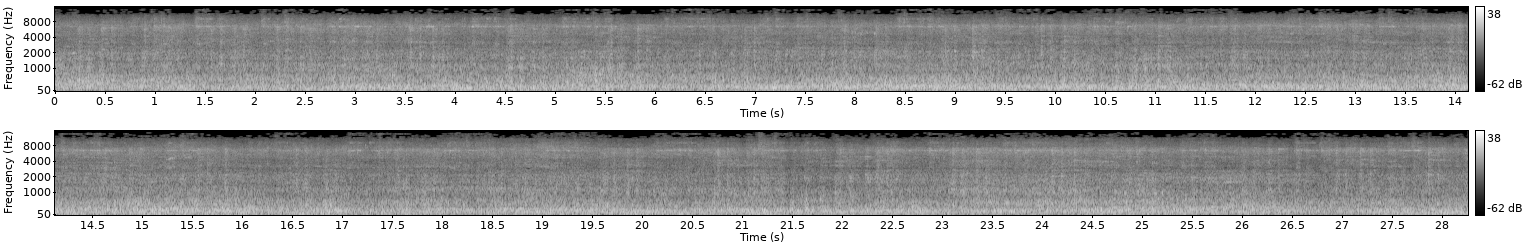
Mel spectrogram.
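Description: Freight cars of a long freight train rolling past at close range: a loud, steady rumble and clatter of steel wheels on the rails, with a faint high whine over it.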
